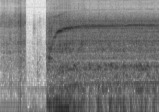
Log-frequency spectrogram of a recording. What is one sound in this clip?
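An electric hand mixer whirs loudly.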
